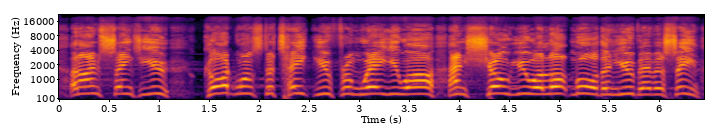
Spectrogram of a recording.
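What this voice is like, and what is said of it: British accent. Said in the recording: “you've heard my accent ... People always come up to me and say, I detect an accent ... the British”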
